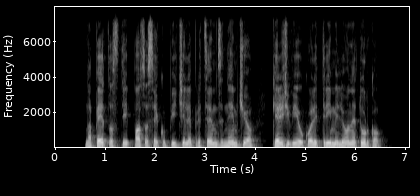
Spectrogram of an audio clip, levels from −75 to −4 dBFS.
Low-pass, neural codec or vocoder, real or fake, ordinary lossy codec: 7.2 kHz; none; real; Opus, 64 kbps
